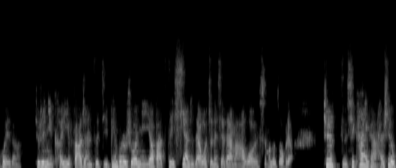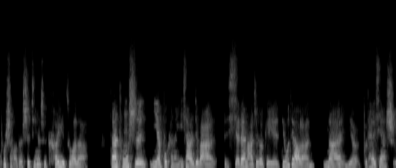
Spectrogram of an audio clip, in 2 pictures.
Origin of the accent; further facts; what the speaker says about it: China; moved away as an adult; now in Sweden; 我是中国人，我代表中国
